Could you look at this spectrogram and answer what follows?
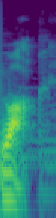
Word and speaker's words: loch: It only survives in borrowed words like Bach or loch, which most English speakers just pronounce as bock and lock.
